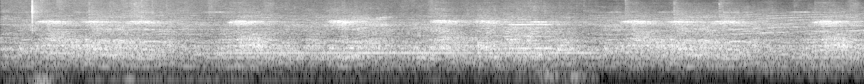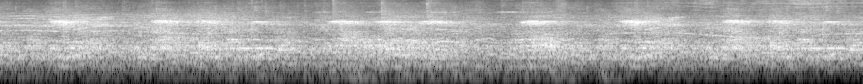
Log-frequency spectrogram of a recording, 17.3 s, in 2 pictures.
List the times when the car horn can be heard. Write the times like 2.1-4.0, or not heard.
4.9-6.0.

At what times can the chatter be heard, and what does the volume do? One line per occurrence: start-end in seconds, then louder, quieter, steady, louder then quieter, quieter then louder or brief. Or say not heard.
0.0-17.2 steady.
